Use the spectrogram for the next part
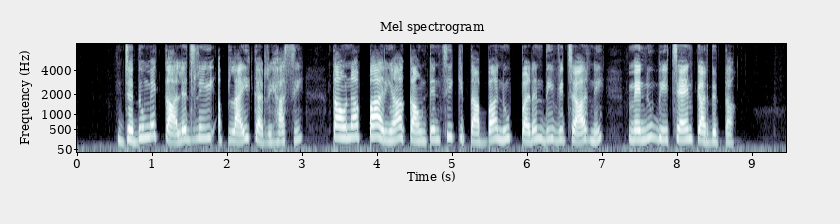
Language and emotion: Punjabi, fearful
